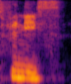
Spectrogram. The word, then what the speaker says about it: finissent: Ils finissent. Ils finissent. Or elles finissent. Yeah, because you do pronounce the S's, but you don't pronounce the ENT.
